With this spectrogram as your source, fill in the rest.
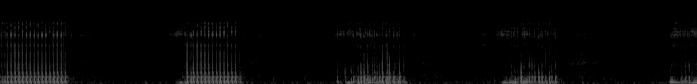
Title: Australian Bulldog puppy snores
